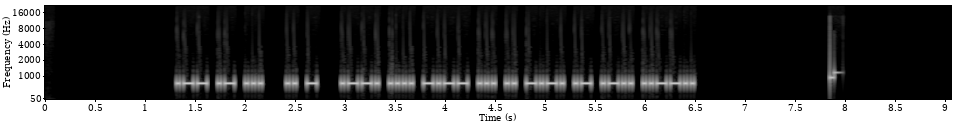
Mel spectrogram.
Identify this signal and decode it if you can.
Morse code, heard as a keyed tone, about 34 wpm, 700 Hz. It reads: WAS IT PHYSICAL?
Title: Sentences from Top 1000 Words - Review Part 4 - 35wpm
